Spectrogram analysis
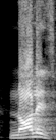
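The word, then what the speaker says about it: knowledge: नॉलेज, के silent है, D silent है।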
